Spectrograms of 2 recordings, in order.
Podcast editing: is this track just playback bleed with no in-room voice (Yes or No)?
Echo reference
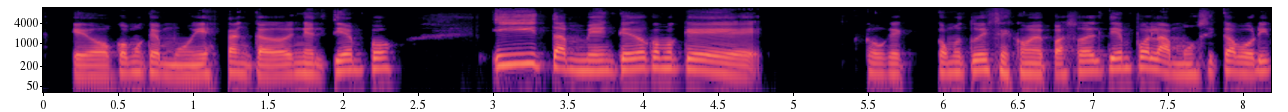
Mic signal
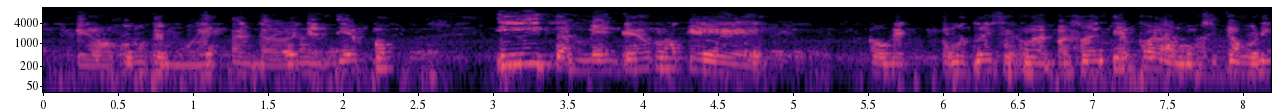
Yes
